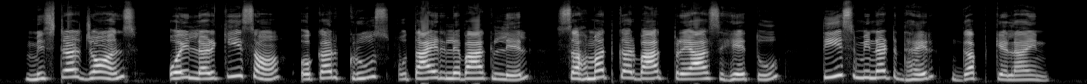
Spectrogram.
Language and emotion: Maithili, neutral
